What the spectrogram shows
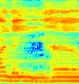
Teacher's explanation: La ja'iluna ma 'alaiha, 'alai, perhatikan ketika membaca lin maka tidak boleh dilama-lamakan linnya, tapi langsung 'alaiha karena lin ini cepat, lebih cepat daripada yang lainnya, maka bacanya 'alaiha.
